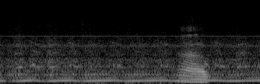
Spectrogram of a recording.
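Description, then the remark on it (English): The number 57 Tekamet-sponsored Winward Racing AMG, the GT Daytona leader, held on the pit lane speed limiter in the pits drones at a steady, low, rough pitch, briefly flaring upward in a quick rev before dropping back to the same constant buzz. “Sounds awful on the pit lane limiter, doesn't it?”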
